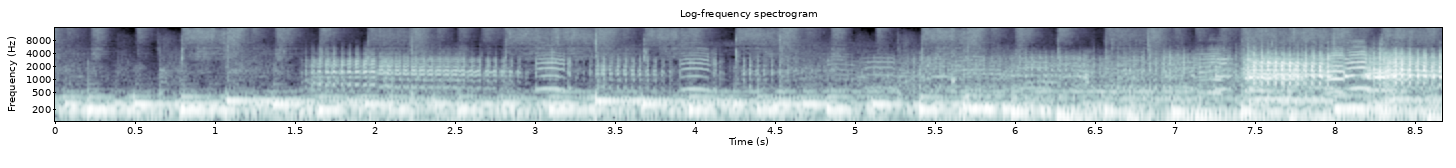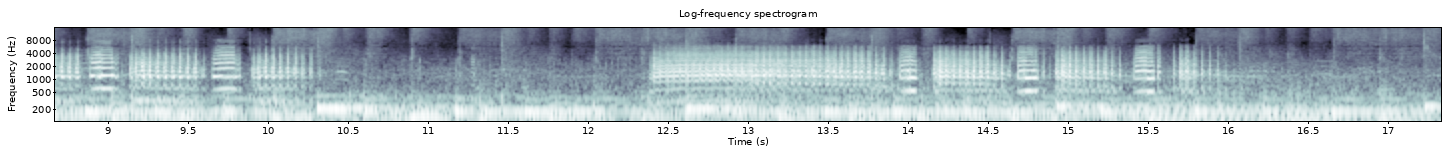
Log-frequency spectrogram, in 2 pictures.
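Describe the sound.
Loud, overlapping braying calls from a colony of nesting Gentoo penguins on an island. Harmonic squawks come in several bursts over a constant din of the colony.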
